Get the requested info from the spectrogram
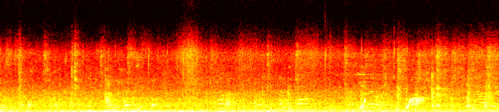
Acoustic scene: residential area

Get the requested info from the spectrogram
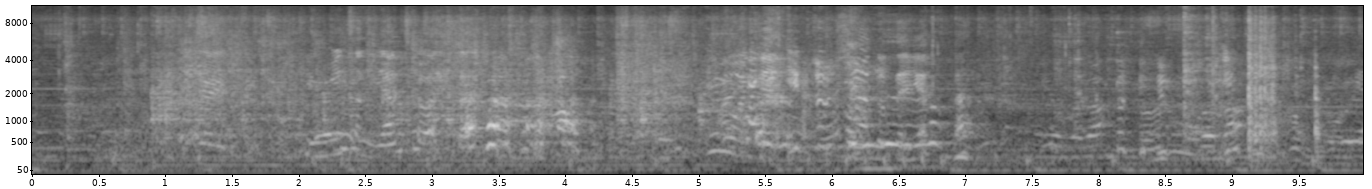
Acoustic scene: crowded indoor space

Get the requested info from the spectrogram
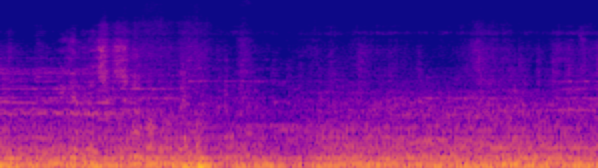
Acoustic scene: car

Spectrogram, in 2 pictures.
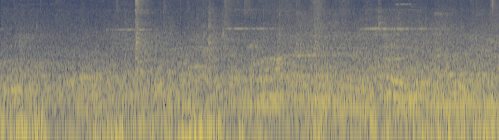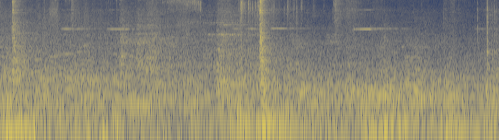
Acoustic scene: subway station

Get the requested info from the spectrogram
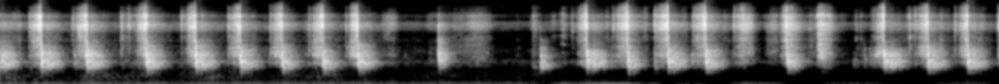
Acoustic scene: kitchen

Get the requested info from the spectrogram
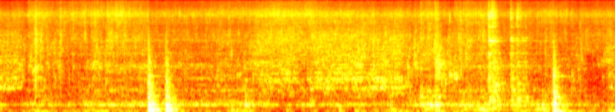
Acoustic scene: kitchen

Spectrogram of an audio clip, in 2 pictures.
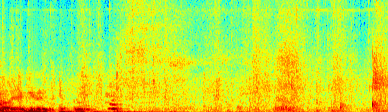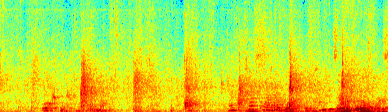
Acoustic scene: elevator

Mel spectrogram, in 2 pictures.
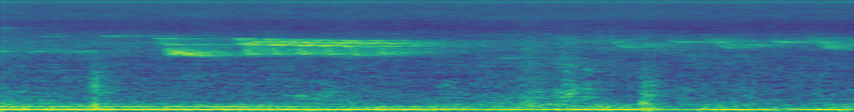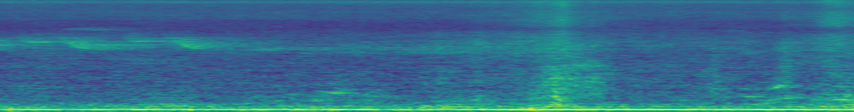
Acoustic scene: park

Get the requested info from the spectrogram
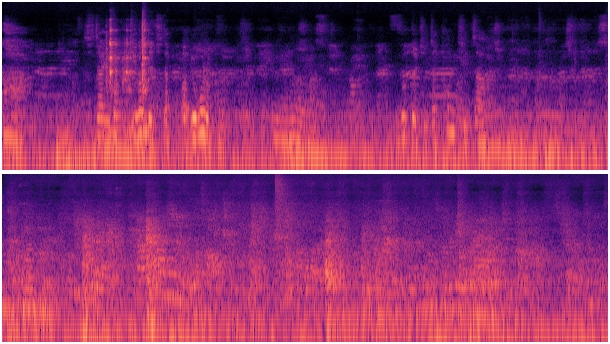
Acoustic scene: cafe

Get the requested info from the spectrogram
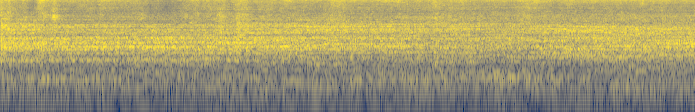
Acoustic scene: kitchen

